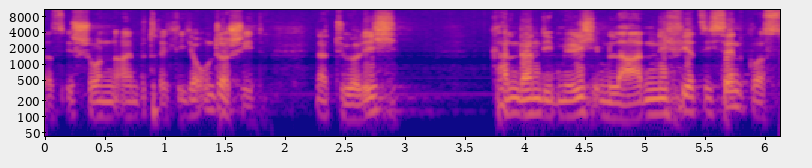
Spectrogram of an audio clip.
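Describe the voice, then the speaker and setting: A man speaks at a fairly slow pace, with long, frequent pauses. His voice sits fairly low, with ordinary pitch variation. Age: 60s. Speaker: farmer and politician; politician. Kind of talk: panel discussion. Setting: stage with audience. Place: hall. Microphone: handheld.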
